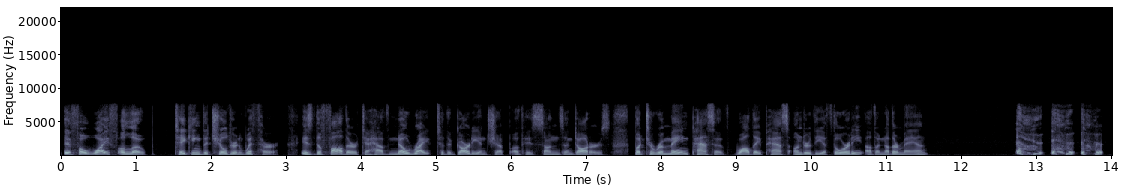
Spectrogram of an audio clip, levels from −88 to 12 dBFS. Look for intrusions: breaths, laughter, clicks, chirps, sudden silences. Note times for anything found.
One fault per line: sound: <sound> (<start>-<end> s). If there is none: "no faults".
sound: cough (12.7-13.9 s)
